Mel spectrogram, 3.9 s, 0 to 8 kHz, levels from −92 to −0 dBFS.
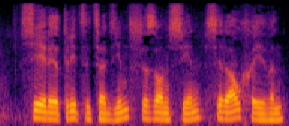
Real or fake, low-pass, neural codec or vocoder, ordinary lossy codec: fake; 7.2 kHz; codec, 16 kHz, 1 kbps, X-Codec, HuBERT features, trained on LibriSpeech; MP3, 32 kbps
